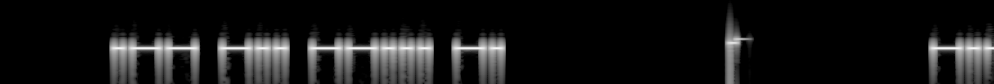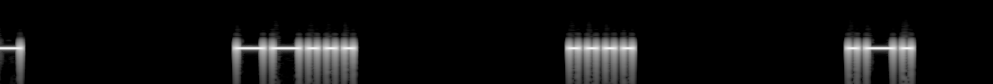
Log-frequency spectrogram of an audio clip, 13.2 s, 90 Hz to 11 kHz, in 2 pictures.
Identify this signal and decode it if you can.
Morse code, heard as a keyed tone, about 20 wpm, spaced as for 9 wpm, 700 Hz. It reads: WD7N K7HR
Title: USA Call Signs - 4 Characters - 8x Character Spacing - 20wpm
